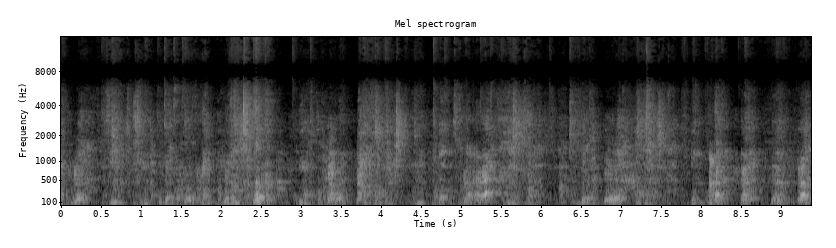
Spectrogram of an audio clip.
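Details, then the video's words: Belgian Malinois female in a play fight, making mixed low growls and short whimpering yips that rise and fall irregularly, with rustling and scuffling throughout. "Malinois never backs down from a (play)fight!"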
